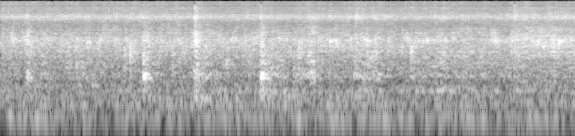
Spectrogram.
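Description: Fish frying in oil in a pan on a stove, with onions browning alongside, gives a steady broadband sizzle with a few soft clicks and pops, close and continuous, with no talking.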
